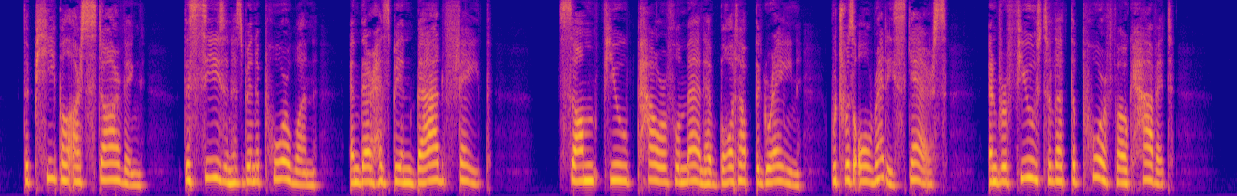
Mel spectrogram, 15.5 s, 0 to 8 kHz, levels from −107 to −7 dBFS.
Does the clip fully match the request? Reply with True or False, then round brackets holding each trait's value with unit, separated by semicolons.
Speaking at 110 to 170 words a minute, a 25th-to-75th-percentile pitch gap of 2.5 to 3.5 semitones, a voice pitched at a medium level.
False (150 wpm; 2.9 semitones; 225 Hz)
